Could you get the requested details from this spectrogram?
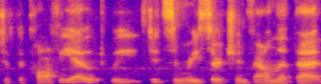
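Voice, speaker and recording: Vocal fry in a woman's very deep, low voice, delivered at a moderate pace. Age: 60s. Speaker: psychic reader. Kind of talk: live stream monologue. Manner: casual, with many fillers.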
